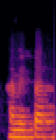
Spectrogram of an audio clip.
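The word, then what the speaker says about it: हं: बताया उसी तरीके से जब आप म बोलेंगे तो आप अपनी जीभ को तालू से लगा लेंगे तो इससे जो कंपन ओपन होगा।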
